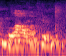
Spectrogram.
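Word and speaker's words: Lahlum: The original spelling back in Norway was L-A-H-L-U-M. Oh. And so you would say, pronounce it Lalum.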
